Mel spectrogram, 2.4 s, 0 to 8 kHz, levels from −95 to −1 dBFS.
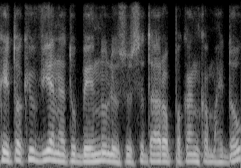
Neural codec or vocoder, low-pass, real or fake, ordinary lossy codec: codec, 16 kHz in and 24 kHz out, 1 kbps, XY-Tokenizer; 7.2 kHz; fake; Opus, 32 kbps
